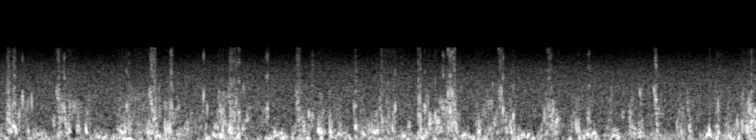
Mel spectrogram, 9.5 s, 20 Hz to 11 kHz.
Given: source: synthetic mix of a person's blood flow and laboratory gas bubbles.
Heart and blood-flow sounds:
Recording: Doppler ultrasound of blood flow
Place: precordium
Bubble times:
0.07-0.44 s: bubbles
0.65-1.14 s: bubbles
1.43-2.23 s: bubbles
2.52-3.11 s: bubbles
3.30-3.38 s: bubbles
3.68-4.30 s: bubbles
4.39-4.51 s: bubbles
4.58-5.15 s: bubbles
5.23-5.79 s: bubbles
5.91-6.61 s: bubbles
6.77-7.02 s: bubbles
7.12-7.29 s: bubbles
7.33-7.43 s: bubbles
7.77-7.83 s: bubbles
7.85-7.93 s: bubbles
7.96-8.05 s: bubbles
8.15-8.30 s: bubbles
8.45-8.69 s: bubbles
8.83-8.88 s: bubbles
8.91-9.13 s: bubbles
9.18-9.46 s: bubbles
From the record:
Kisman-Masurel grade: 343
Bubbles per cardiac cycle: rolling drumbeat, 9 or more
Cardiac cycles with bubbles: 100%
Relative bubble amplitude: loud (0.450 to 0.775)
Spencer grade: 3 (all of the cardiac periods contain showers or single bubble signals, but not dominating or overriding the cardiac motion signals)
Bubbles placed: anywhere in the cardiac cycle

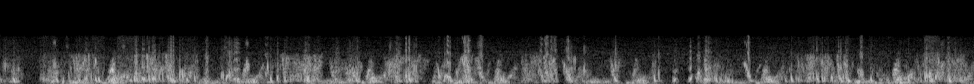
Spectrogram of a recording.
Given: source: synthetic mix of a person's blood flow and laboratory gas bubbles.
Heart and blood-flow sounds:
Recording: Doppler ultrasound of blood flow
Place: precordium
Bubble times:
0.03-0.23 s: bubbles
0.39-1.04 s: bubbles
1.17-1.99 s: bubbles
2.03-2.12 s: bubbles
2.19-2.50 s: bubbles
2.59-3.24 s: bubbles
3.29-3.63 s: bubbles
3.81-4.29 s: bubbles
4.35-4.91 s: bubbles
5.21-5.59 s: bubbles
5.62-5.78 s: bubbles
5.80-5.92 s: bubbles
6.10-6.23 s: bubbles
6.52-6.62 s: bubbles
6.72-6.79 s: bubbles
6.87-7.35 s: bubbles
7.41-7.62 s: bubbles
7.82-8.54 s: bubbles
8.57-8.66 s: bubbles
8.68-8.91 s: bubbles
9.04-9.69 s: bubbles
From the record:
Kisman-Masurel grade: 342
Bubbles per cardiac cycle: rolling drumbeat, 9 or more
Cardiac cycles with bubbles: 100%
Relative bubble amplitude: moderate (0.250 to 0.450)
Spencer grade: 3 (all of the cardiac periods contain showers or single bubble signals, but not dominating or overriding the cardiac motion signals)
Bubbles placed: only in the low amplitude regions of the cardiac cycle

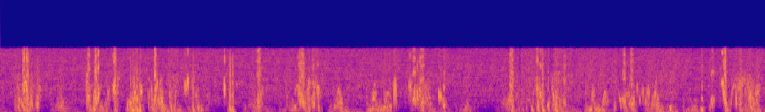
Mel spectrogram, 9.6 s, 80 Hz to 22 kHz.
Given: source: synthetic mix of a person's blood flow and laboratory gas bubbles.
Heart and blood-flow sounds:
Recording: Doppler ultrasound of blood flow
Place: precordium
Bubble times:
0.16-0.54 s: bubbles
1.05-1.26 s: bubbles
1.39-1.50 s: bubbles
1.55-2.00 s: bubbles
2.09-2.23 s: bubbles
2.28-2.51 s: bubbles
2.77-2.97 s: bubbles
3.19-3.30 s: bubbles
3.66-4.03 s: bubbles
4.78-4.98 s: bubbles
5.09-5.38 s: bubbles
5.44-5.61 s: bubbles
6.33-7.16 s: bubbles
7.66-8.13 s: bubbles
8.33-8.43 s: bubbles
8.72-8.81 s: bubbles
8.85-8.94 s: bubbles
8.98-9.52 s: bubbles
From the record:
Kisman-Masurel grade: 243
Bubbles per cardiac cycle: several, 3 to 8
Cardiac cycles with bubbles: 100%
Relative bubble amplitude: loud (0.450 to 0.775)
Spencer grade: 3 (all of the cardiac periods contain showers or single bubble signals, but not dominating or overriding the cardiac motion signals)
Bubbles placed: only in the low amplitude regions of the cardiac cycle

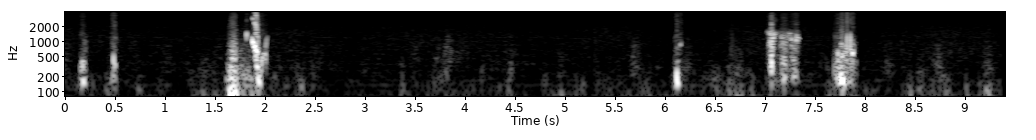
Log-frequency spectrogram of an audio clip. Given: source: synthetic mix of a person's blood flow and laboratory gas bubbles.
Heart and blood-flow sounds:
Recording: Doppler ultrasound of blood flow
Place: subclavian vein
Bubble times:
0.18-0.27 s: bubbles
0.49-0.56 s: bubbles
1.83-2.07 s: bubbles
6.12-6.21 s: bubbles
7.05-7.40 s: bubbles
7.73-7.96 s: bubbles
From the record:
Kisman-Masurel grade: 123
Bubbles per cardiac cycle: 1 to 2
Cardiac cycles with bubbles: 10 to 50%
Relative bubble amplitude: loud (0.450 to 0.775)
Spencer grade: 2 (many but less than half of the cardiac periods contain bubble signals, singularly or in groups)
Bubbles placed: anywhere in the cardiac cycle

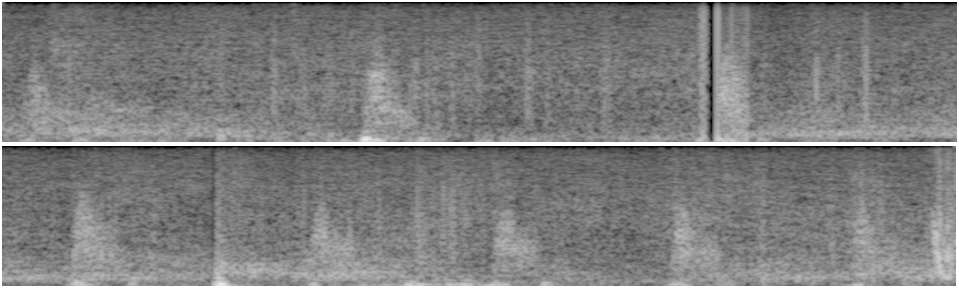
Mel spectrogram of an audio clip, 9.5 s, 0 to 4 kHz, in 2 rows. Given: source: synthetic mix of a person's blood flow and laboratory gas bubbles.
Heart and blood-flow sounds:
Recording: Doppler ultrasound of blood flow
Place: subclavian vein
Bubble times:
9.39-9.55 s: bubbles
From the record:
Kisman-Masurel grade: 221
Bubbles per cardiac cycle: several, 3 to 8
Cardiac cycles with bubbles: 10 to 50%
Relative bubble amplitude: barely perceptible (0.100 to 0.250)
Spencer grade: 2 (many but less than half of the cardiac periods contain bubble signals, singularly or in groups)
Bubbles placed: anywhere in the cardiac cycle

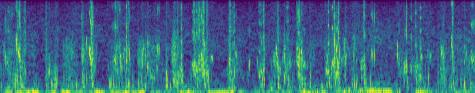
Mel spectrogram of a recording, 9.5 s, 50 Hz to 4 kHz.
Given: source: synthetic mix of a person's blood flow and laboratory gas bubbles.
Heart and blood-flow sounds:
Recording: Doppler ultrasound of blood flow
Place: subclavian vein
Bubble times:
0.00-0.55 s: bubbles
0.89-1.19 s: bubbles
1.24-1.58 s: bubbles
1.64-1.96 s: bubbles
2.14-2.70 s: bubbles
2.75-3.22 s: bubbles
3.29-3.70 s: bubbles
3.82-4.29 s: bubbles
4.53-4.75 s: bubbles
4.94-5.02 s: bubbles
5.12-5.30 s: bubbles
5.40-6.29 s: bubbles
6.47-6.98 s: bubbles
7.00-7.52 s: bubbles
7.92-8.63 s: bubbles
8.75-9.51 s: bubbles
From the record:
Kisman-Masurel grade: 342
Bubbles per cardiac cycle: rolling drumbeat, 9 or more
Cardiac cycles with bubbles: 100%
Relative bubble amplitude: moderate (0.250 to 0.450)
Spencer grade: 3 (all of the cardiac periods contain showers or single bubble signals, but not dominating or overriding the cardiac motion signals)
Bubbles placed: anywhere in the cardiac cycle

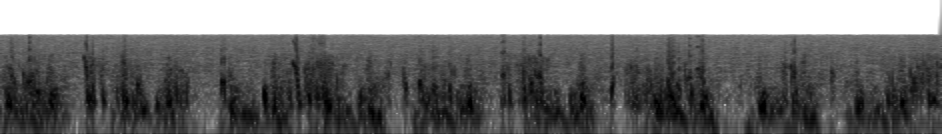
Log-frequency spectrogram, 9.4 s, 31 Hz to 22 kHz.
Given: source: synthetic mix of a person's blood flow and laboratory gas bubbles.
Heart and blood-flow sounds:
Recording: Doppler ultrasound of blood flow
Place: precordium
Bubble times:
0.05-0.43 s: bubbles
0.84-1.10 s: bubbles
1.16-1.47 s: bubbles
1.68-1.92 s: bubbles
2.21-2.40 s: bubbles
2.72-3.50 s: bubbles
3.88-3.94 s: bubbles
4.04-4.12 s: bubbles
4.17-4.59 s: bubbles
5.01-5.53 s: bubbles
6.09-6.19 s: bubbles
6.25-7.13 s: bubbles
7.82-8.04 s: bubbles
8.31-8.38 s: bubbles
8.84-8.98 s: bubbles
9.09-9.43 s: bubbles
From the record:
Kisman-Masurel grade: 242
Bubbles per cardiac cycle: several, 3 to 8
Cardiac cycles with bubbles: 100%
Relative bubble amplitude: moderate (0.250 to 0.450)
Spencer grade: 3 (all of the cardiac periods contain showers or single bubble signals, but not dominating or overriding the cardiac motion signals)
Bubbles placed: only in the low amplitude regions of the cardiac cycle

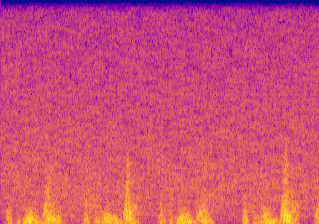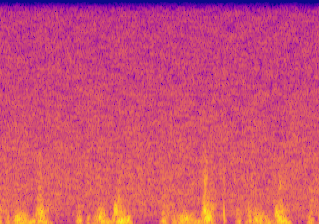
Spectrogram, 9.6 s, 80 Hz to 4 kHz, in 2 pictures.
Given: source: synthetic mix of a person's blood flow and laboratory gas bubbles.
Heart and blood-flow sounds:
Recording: Doppler ultrasound of blood flow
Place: precordium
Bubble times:
8.10-8.19 s: bubbles
8.48-8.68 s: bubbles
From the record:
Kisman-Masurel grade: 111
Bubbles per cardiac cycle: 1 to 2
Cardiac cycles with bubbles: 1 to 10%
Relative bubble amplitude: barely perceptible (0.100 to 0.250)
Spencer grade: 1 (occasional bubble signal discernible with the cardiac motion signal, with majority of cardiac periods free of bubbles)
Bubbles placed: only in the low amplitude regions of the cardiac cycle

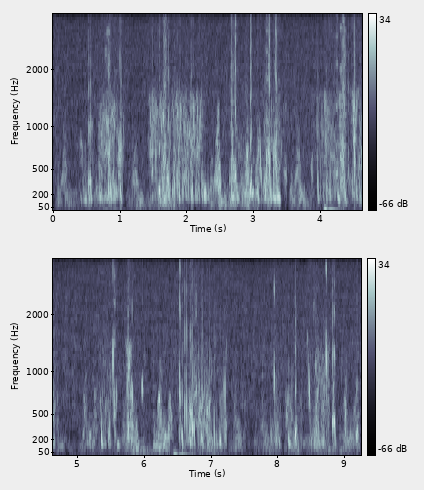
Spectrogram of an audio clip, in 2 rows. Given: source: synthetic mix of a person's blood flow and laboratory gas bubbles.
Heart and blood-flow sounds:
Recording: Doppler ultrasound of blood flow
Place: precordium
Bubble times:
0.38-0.62 s: bubbles
0.65-1.07 s: bubbles
1.42-2.37 s: bubbles
2.62-3.51 s: bubbles
3.85-4.67 s: bubbles
5.30-6.00 s: bubbles
6.48-7.26 s: bubbles
7.87-8.07 s: bubbles
8.10-8.32 s: bubbles
8.43-8.90 s: bubbles
9.15-9.26 s: bubbles
From the record:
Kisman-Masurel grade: 343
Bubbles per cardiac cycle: rolling drumbeat, 9 or more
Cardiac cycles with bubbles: 100%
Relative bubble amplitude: loud (0.450 to 0.775)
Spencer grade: 3 (all of the cardiac periods contain showers or single bubble signals, but not dominating or overriding the cardiac motion signals)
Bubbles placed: only in the low amplitude regions of the cardiac cycle

